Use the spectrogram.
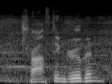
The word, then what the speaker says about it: Troftengruben: Troftengruben. There you go. I spoke to the coach before the game, and it sounds just like it's spelled. So.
